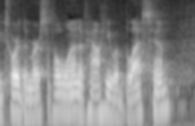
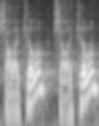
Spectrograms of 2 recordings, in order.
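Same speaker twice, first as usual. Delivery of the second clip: keen, eager, high-pitched excited delivery; 5 semitones higher than usual. Retelling a story, acting out his repeated question as an excited question. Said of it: "Do you catch the excitement in his voice?".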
